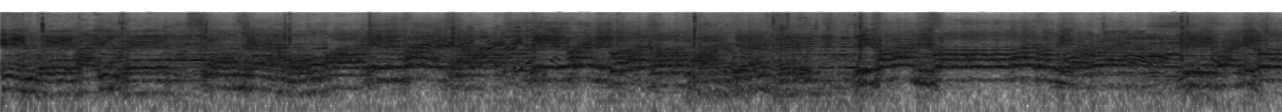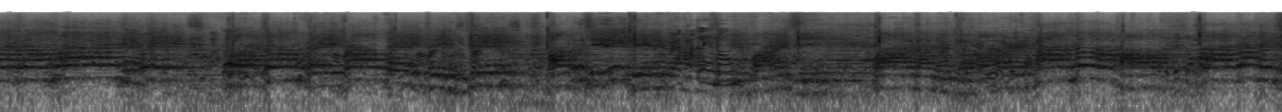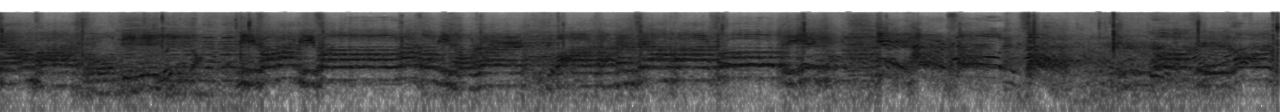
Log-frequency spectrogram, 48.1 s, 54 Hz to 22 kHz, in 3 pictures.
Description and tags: Jing%20Shan%20Activity%202
A short recording of a group of old folks singing in Jingshan Garden in Beijing on a Sunday morning.
old-folk-singing, beijing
